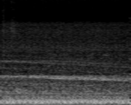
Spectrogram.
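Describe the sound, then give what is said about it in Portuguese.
Air raid warning sirens wail in Tel Aviv, Israel, on a Tuesday, in a long, sustained tone that rises and falls only slightly, loud and steady over low rumbling city background noise, with no voices. “Em Tel Aviv, capital financeira do país, as sirenes de alerta voltaram a soar nesta terça-feira.”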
